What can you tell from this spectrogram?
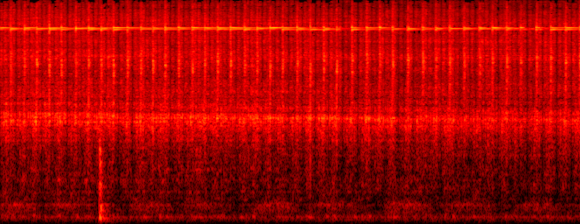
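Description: Wind-up toy monkey's small brass cymbals clashing in a rapid, even rhythm as its clockwork walks it along, the cymbals ringing on between clashes.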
